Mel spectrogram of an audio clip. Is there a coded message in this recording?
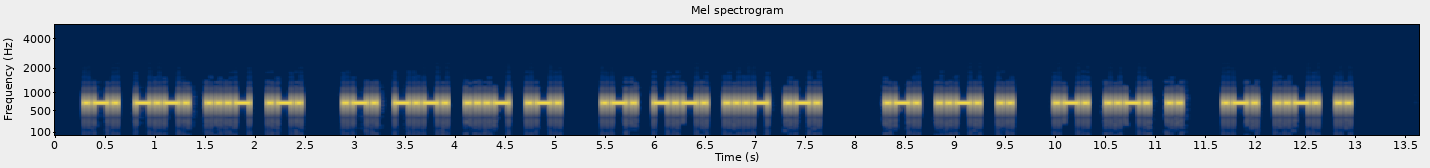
Yes: Morse code from 0.3 to 13.0 s, heard as a keyed tone, about 25 wpm, 700 Hz. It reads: RCVR RCVR RCVR RFI RFI RFI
